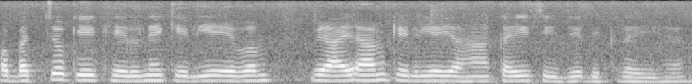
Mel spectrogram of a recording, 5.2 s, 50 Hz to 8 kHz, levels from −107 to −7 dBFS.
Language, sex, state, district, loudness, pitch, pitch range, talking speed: Hindi, female, Chhattisgarh, Korba, -16 LUFS, 175 Hz, 165-185 Hz, 185 wpm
